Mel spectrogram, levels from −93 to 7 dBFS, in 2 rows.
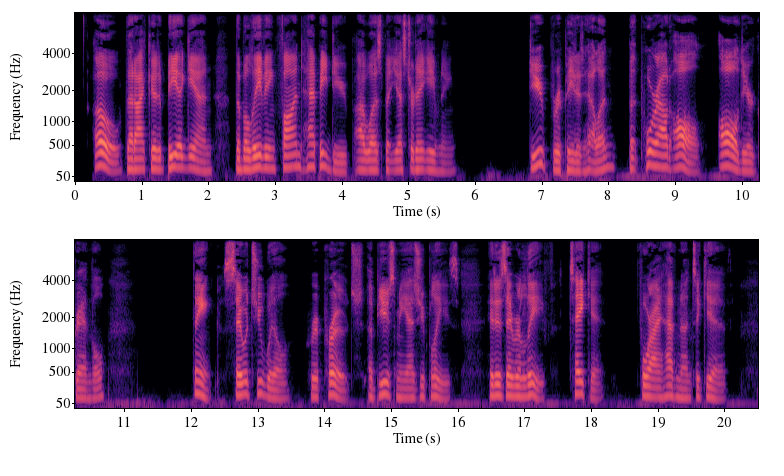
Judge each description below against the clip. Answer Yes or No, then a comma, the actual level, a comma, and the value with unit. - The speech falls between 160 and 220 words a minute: No, average, 145 wpm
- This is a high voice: No, low, 135 Hz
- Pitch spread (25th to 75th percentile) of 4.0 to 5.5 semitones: Yes, average, 4.6 semitones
